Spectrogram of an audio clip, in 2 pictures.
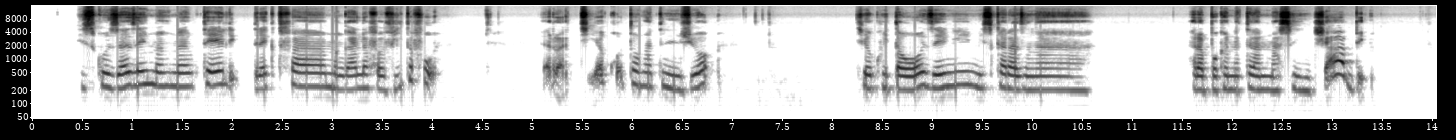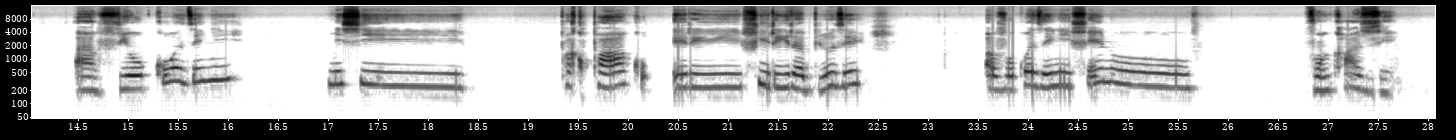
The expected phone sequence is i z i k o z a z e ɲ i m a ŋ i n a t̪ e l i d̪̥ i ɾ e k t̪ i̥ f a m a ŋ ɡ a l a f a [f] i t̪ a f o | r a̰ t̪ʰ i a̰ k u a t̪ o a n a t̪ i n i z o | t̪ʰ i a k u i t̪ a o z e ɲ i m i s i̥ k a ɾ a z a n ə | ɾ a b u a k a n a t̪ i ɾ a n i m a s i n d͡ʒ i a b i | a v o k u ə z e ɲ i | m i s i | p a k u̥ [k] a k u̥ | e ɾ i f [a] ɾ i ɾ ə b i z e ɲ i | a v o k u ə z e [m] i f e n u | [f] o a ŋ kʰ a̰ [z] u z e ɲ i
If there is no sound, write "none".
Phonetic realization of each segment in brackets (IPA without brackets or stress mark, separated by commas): v, p, i, ɲ, v, z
